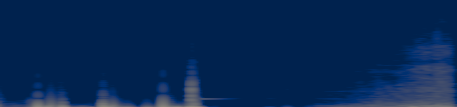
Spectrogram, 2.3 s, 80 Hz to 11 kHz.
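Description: Faint handling clicks from twisting the polar-pattern selector of a Shure KSM141 condenser microphone from cardioid to omni: about six small clicks within the first second, then near silence.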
